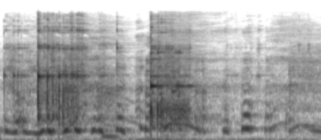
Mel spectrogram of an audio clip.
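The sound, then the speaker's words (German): Two bright clinks of glasses of iced matcha latte, made with coconut barista milk and lots of ice cubes, touching in a toast about a second apart, fairly loud, with voices talking and murmuring around them. “Okay, dann erstmal Cheers.”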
